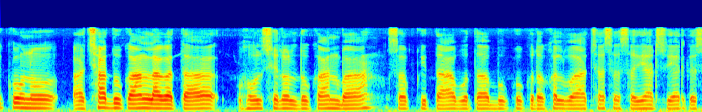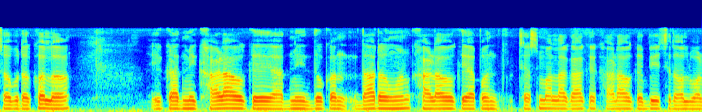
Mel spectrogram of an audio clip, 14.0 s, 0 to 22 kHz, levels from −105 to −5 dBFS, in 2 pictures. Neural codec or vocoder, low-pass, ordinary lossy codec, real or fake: none; none; none; real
